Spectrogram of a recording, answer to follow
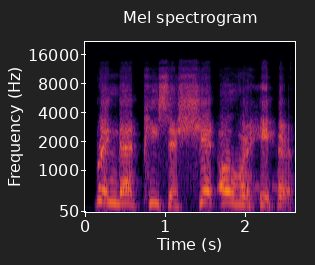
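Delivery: hammed-up order to haul him over; imitated shout. Sergeant ordering the badly dressed actor brought over, mock shout. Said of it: "And then he shouts".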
